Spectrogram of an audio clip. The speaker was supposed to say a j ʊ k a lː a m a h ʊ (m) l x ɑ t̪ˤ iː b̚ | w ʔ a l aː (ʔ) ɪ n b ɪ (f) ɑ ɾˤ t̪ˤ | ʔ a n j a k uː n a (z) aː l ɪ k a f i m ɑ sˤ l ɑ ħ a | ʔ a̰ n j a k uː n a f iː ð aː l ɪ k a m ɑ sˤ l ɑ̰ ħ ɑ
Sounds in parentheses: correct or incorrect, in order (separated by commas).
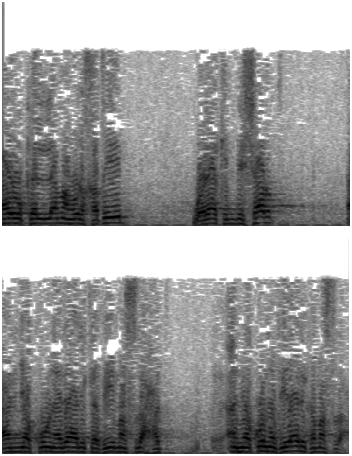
incorrect, incorrect, incorrect, incorrect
